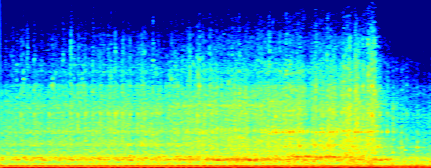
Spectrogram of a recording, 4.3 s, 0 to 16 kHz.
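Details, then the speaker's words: 1979 G10 van, cold-started in deep snow with choke off: deep, lumpy, uneven idle with wavering low rumble, running unhappily and smoking heavily; rough cold idle. "But hey, she's running in the cold. Choke's off. She ain't happy about running, but she is running."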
